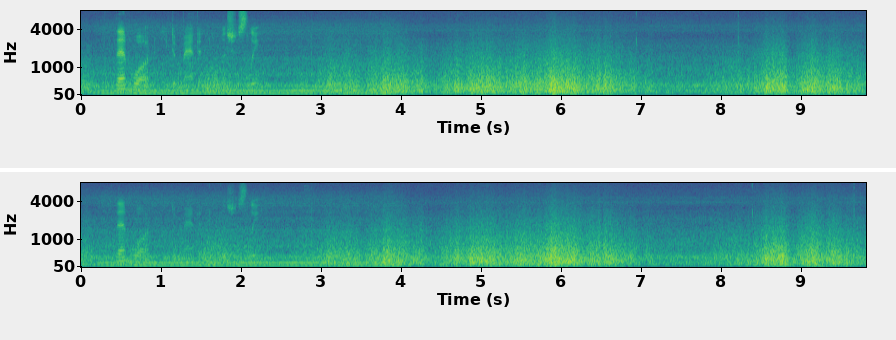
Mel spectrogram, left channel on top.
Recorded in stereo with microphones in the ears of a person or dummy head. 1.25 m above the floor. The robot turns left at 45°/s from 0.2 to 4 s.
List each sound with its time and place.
0.4 s a man speaking: 100° left; by 2.4 s 15° left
